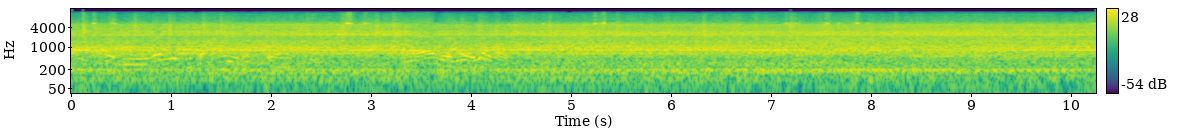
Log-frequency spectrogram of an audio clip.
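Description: Samosa and dumpling forming machine running steadily as a dough sheet feeds through its rollers: a constant mechanical hum with a steady higher tone held throughout. Faint voices are heard briefly in the background.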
